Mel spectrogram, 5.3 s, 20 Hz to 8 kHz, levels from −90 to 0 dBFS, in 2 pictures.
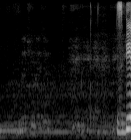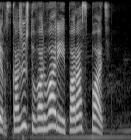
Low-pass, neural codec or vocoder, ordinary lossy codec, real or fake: none; none; none; real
